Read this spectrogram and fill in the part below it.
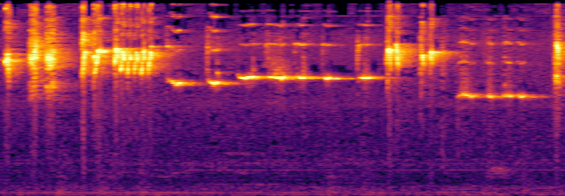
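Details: Sunbird (kolibri ninja) lure sound: bursts of high sharp chirps broken by sustained thin whistled notes at steady pitch, some stepping lower, all very high and piercing.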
